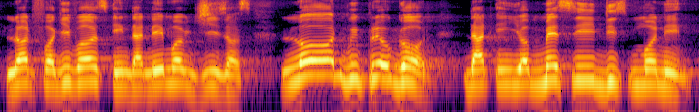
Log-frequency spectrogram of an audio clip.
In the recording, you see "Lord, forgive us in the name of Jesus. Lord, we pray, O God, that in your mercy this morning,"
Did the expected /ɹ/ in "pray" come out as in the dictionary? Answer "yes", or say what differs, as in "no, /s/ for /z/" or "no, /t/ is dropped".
yes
